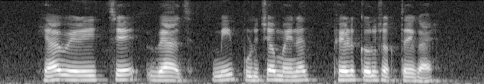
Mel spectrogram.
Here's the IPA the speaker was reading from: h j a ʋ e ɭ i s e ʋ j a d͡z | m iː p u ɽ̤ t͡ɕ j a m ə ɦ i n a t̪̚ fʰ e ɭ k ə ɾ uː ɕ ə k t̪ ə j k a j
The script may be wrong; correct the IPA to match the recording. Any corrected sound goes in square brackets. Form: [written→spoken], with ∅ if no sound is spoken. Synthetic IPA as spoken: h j a ʋ e ɭ i [s→t͡s] e ʋ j a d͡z | m iː p u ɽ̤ t͡ɕ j a m ə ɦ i n a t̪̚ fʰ e ɭ k ə ɾ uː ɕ ə k t̪ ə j k a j

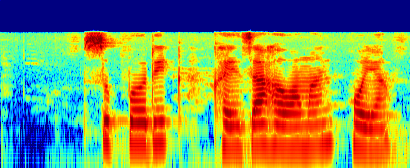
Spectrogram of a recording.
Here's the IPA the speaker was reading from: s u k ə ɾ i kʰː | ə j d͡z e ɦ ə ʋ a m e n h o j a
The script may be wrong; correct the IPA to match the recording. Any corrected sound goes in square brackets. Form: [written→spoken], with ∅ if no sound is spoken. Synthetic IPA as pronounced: s u [k→p] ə ɾ i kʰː | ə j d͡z [e→a] ɦ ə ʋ a m [e→a] n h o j a

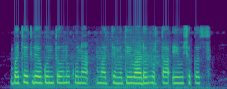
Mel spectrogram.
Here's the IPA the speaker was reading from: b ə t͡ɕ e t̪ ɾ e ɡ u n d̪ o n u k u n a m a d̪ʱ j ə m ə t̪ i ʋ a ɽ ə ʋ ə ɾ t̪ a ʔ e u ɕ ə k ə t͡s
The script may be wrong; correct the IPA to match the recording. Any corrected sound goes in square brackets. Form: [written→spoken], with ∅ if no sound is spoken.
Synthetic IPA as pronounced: b ə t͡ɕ e t̪ [ɾ→l] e ɡ u n [d̪→t̪] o n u k u n a m a d̪ʱ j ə m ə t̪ i ʋ a ɽ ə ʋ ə ɾ t̪ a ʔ e u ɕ ə k ə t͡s

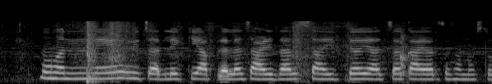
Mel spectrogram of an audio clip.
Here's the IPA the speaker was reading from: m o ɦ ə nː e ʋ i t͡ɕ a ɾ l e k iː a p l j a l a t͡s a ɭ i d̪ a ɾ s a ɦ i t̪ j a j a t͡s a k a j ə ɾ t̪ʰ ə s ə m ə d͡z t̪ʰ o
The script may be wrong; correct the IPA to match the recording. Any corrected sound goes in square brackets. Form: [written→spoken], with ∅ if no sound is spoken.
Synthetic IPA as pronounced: m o ɦ ə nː e ʋ i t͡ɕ a ɾ l e k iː a p l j a l a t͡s a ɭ i d̪ a ɾ s a ɦ i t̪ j [a→ə] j a t͡s a k a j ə ɾ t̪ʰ ə s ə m ə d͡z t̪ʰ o

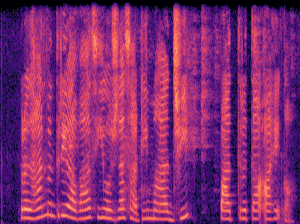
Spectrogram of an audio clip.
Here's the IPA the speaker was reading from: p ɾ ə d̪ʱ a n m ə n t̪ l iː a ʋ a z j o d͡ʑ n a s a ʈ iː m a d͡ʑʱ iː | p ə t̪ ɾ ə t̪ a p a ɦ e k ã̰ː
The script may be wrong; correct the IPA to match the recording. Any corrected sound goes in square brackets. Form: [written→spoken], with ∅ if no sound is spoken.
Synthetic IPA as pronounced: p ɾ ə d̪ʱ a n m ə n t̪ [l→ɾ] iː a ʋ a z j o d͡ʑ n a s a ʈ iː m a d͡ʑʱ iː | p [ə→a] t̪ ɾ ə t̪ a [p→ʔ] a ɦ e k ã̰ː

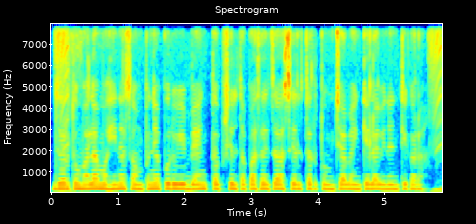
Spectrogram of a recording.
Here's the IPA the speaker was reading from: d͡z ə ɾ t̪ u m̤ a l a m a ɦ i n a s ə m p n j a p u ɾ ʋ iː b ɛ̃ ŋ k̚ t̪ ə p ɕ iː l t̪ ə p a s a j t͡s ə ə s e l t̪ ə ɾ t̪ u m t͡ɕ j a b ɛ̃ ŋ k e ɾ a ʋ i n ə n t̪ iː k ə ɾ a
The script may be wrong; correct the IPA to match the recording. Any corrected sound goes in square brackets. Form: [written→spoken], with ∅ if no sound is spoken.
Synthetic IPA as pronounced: d͡z ə ɾ t̪ u m̤ a l a m [a→ə] ɦ i n a s ə m p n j a p u ɾ ʋ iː b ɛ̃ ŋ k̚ t̪ ə p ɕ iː l t̪ ə p a s a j t͡s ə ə s e l t̪ ə ɾ t̪ u m t͡ɕ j a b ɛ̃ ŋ k e [ɾ→l] a ʋ i n ə n t̪ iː k ə ɾ a

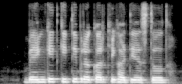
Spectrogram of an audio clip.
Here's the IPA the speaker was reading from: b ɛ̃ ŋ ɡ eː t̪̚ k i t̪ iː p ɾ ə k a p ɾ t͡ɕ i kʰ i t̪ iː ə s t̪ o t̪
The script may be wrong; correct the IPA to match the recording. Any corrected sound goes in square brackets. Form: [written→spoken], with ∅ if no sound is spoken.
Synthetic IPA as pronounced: b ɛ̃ ŋ [ɡ→k] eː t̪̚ k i t̪ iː p ɾ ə k a [p→∅] ɾ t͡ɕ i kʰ [i→a] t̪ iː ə s t̪ o t̪

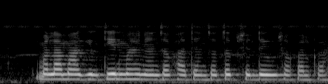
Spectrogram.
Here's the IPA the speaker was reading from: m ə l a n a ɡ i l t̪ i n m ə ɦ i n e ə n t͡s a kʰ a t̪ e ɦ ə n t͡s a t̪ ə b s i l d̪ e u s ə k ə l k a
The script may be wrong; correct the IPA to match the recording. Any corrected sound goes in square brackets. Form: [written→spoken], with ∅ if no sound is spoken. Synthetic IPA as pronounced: m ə l a [n→m] a ɡ i l t̪ i n m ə ɦ i n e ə n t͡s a kʰ a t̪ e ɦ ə n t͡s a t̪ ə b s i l d̪ e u s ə k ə l k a

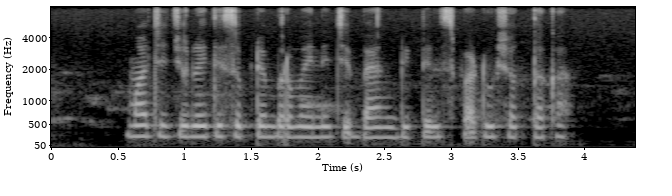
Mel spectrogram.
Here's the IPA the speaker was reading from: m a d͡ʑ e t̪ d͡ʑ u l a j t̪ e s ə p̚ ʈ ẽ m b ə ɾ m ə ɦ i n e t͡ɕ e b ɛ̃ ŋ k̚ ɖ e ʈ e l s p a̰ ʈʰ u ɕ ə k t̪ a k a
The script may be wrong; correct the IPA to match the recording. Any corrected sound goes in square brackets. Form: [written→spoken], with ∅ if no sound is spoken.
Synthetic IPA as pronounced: m a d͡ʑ e [t̪→∅] d͡ʑ u l a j t̪ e s ə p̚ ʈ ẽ m b ə ɾ m ə ɦ i n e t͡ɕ e b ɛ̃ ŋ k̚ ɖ [e→i] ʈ e l s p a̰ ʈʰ u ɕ ə k t̪ a k a

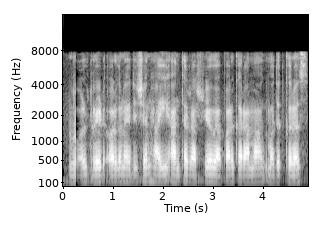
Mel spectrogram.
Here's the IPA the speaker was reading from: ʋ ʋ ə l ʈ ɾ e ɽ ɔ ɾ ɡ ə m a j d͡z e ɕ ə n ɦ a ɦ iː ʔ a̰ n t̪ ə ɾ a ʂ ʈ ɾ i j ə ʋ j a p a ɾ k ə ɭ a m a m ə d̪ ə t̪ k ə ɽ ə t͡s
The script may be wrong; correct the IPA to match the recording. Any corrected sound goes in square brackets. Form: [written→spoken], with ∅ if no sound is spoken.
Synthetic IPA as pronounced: ʋ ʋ ə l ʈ ɾ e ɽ ɔ ɾ ɡ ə [m→n] a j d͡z e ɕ ə n ɦ a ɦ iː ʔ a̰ n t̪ ə [ɾ→ɾː] a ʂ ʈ ɾ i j ə ʋ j a p a ɾ k ə [ɭ→ɾ] a m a m ə d̪ ə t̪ k ə [ɽ→ɾ] ə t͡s

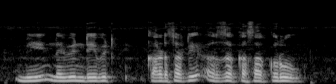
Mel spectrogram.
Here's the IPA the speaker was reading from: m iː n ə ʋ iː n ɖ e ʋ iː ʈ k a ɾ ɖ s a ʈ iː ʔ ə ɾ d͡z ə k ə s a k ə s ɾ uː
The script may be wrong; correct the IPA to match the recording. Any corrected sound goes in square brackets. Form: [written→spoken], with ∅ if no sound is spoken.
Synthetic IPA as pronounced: m iː n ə ʋ iː n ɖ e ʋ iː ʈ k a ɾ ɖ s a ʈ iː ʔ ə ɾ d͡z ə k ə s a k ə [s→∅] ɾ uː

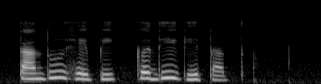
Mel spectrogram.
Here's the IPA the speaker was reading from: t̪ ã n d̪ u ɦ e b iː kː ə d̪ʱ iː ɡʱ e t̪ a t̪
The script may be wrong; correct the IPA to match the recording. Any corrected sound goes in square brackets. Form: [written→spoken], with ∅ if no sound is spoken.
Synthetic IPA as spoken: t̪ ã n d̪ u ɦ e [b→p] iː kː ə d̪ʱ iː ɡʱ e t̪ a t̪

